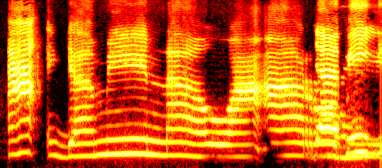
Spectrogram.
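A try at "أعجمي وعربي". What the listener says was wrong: Jamiyu, bukan jamina. Jamiyu, ya itu ya. Ya tasdid. Jamiyu wa arabi.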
